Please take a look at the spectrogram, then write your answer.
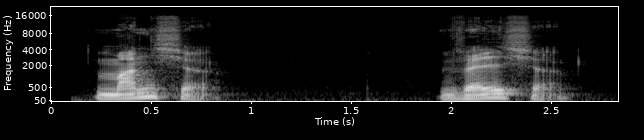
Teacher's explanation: Die Buchstabenkombination CH spricht man außerdem nach Konsonanten als Ich-Laut aus.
